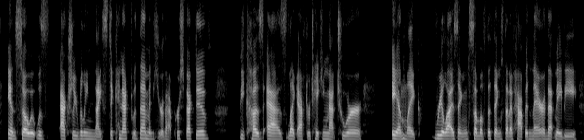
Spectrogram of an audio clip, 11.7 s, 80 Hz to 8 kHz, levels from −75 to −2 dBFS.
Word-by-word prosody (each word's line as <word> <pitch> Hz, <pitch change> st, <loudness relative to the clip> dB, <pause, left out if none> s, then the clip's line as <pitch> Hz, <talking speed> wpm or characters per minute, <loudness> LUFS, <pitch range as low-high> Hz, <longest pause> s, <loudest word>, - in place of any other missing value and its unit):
and 195 Hz, -6 st, +2 dB
so 175 Hz, -3 st, +3 dB
it 165 Hz, -, +2 dB
was 185 Hz, -2 st, -7 dB, 0.2 s
actually 180 Hz, +1 st, +4 dB
really 180 Hz, 0 st, -4 dB
nice 155 Hz, -3 st, -2 dB
to -, -, -3 dB
connect 185 Hz, -1 st, +1 dB
with 185 Hz, -, -9 dB
them 200 Hz, -2 st, +2 dB
and 165 Hz, -, -8 dB
hear -, -, -6 dB
that -, -, -5 dB
perspective 195 Hz, +1 st, -1 dB, 0.6 s
because 180 Hz, -3 st, +1 dB
as 165 Hz, -2 st, +4 dB
like, 180 Hz, -2 st, 0 dB
after 165 Hz, +1 st, 0 dB
taking 170 Hz, 0 st, -6 dB
that 155 Hz, -, +1 dB
tour 170 Hz, -2 st, +1 dB, 0.6 s
and, 180 Hz, -1 st, +4 dB
like, 155 Hz, -2 st, -1 dB, 0.3 s
realizing 180 Hz, -4 st, +2 dB
some 175 Hz, 0 st, -1 dB
of 165 Hz, -1 st, -5 dB
the 180 Hz, -, -2 dB
things 165 Hz, -2 st, -3 dB
that -, -, 0 dB
have -, -, -2 dB
happened 165 Hz, +2 st, 0 dB
there 165 Hz, +2 st, +2 dB
that 165 Hz, -1 st, +1 dB
maybe 160 Hz, -3 st, -3 dB
175 Hz, 180 wpm, -25 LUFS, 165-185 Hz, 0.6 s, actually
